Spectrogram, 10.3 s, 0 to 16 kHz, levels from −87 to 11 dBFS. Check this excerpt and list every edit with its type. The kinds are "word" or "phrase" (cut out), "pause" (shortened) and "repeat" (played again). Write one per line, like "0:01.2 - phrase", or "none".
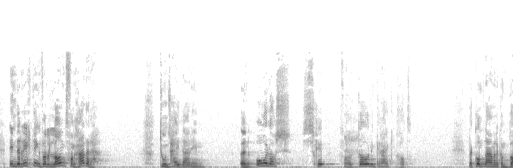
0:03.4 - word
0:07.9 - word

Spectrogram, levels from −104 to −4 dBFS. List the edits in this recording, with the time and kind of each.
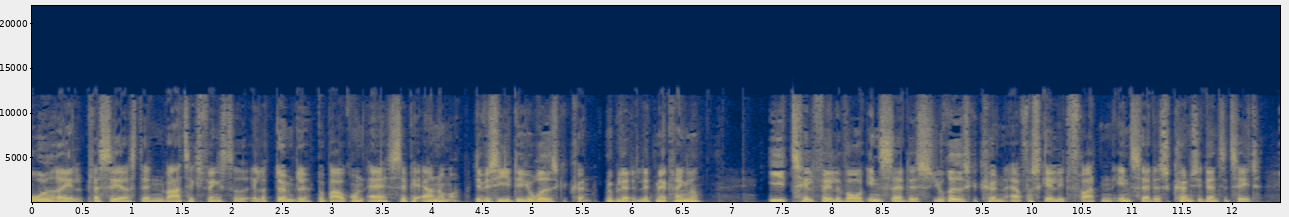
0:04.4 - pause
0:05.7 - pause
0:08.3 - word

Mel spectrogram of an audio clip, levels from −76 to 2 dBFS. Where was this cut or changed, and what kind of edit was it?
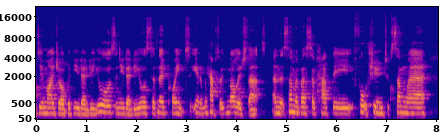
0:02.4 - word
0:04.6 - pause
0:07.1 - phrase

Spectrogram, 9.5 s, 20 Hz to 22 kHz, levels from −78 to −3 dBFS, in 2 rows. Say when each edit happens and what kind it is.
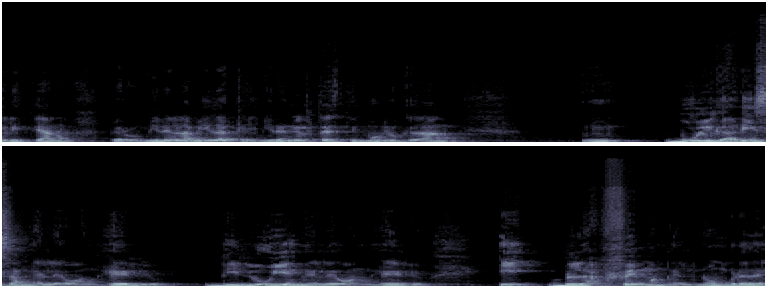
0:01.6 - word

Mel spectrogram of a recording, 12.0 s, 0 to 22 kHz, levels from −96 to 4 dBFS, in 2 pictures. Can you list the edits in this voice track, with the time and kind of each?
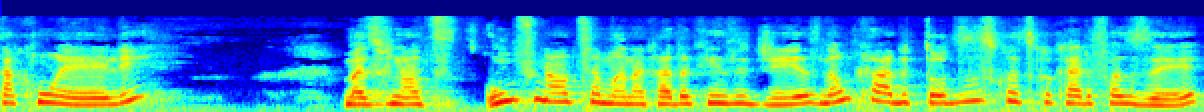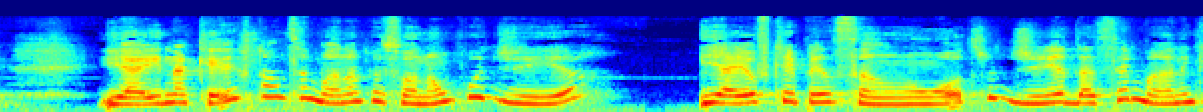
none

